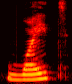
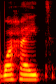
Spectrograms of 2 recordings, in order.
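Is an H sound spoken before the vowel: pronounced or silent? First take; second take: silent; pronounced. First: No H sound is heard before the vowel. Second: An H sound is heard before the vowel. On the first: The speaker calls it right. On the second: The speaker calls it wrong. "or wahite"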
